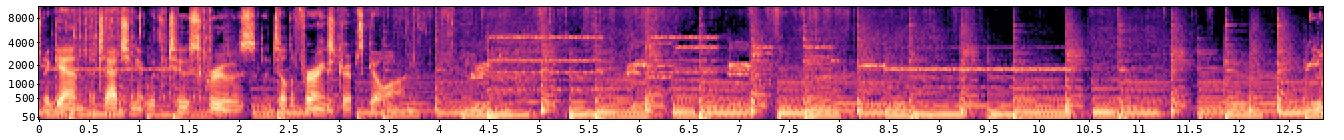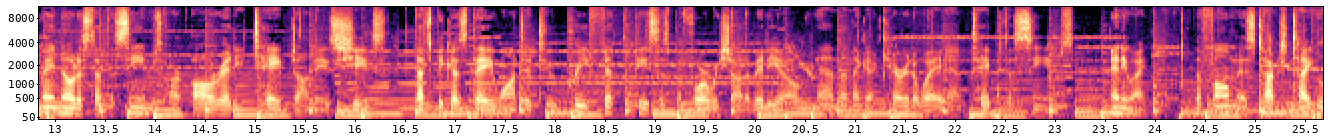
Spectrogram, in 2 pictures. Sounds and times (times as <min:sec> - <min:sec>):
Speech: 0:00.0 - 0:03.8, 0:12.7 - 0:25.6
Music: 0:00.0 - 0:25.6.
